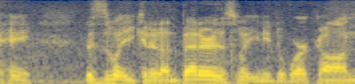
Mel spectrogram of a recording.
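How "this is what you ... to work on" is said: ordinary talk, nothing marked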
